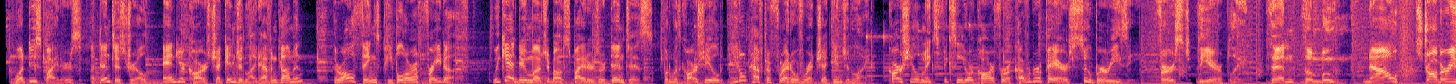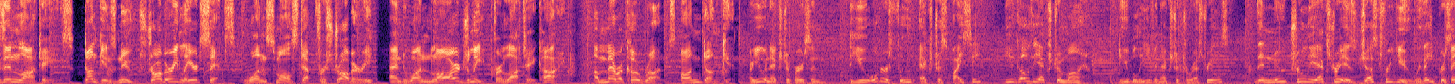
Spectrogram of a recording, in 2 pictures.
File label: Commercial; Commercial Demo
